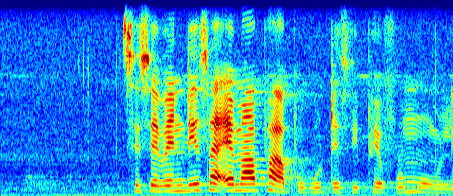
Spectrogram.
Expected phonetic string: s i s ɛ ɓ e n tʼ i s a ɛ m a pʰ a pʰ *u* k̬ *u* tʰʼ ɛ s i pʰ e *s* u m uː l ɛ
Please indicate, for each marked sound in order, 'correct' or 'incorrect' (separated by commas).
correct, correct, incorrect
